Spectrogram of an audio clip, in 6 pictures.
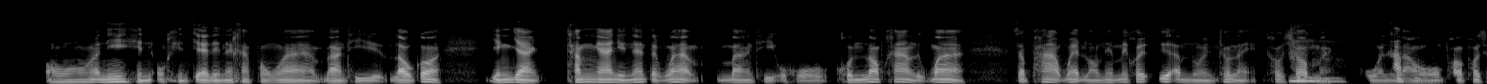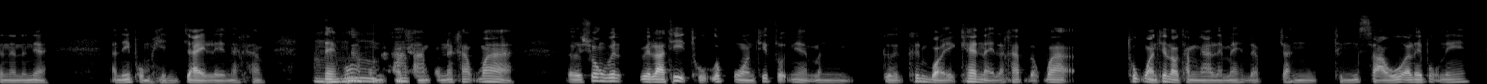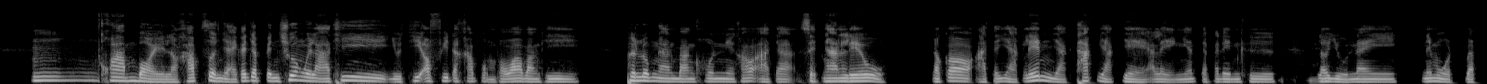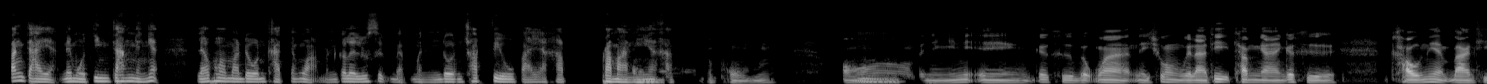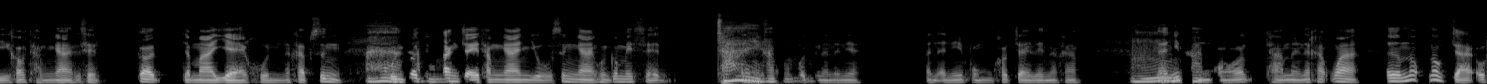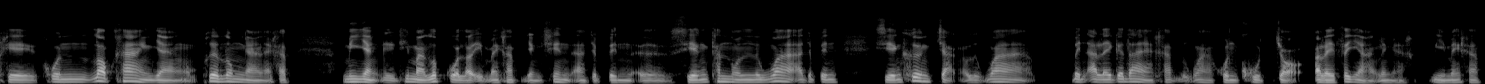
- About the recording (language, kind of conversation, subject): Thai, advice, จะทำอย่างไรให้มีสมาธิกับงานสร้างสรรค์เมื่อถูกรบกวนบ่อยๆ?
- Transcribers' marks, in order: in English: "Shot Feel"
